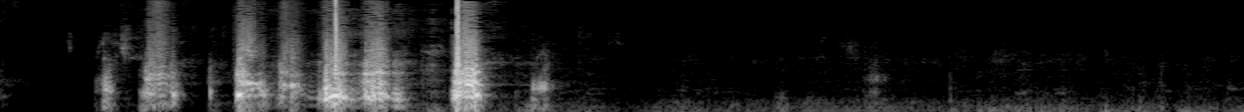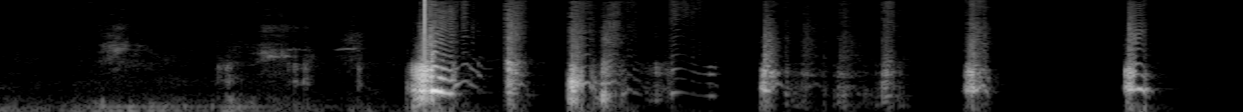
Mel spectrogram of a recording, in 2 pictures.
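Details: A female Tibetan Mastiff gives a fast volley of loud, deep barks, falls silent for several seconds, then barks again in spaced single woofs. She barks like this at nearby dogs and other animals.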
